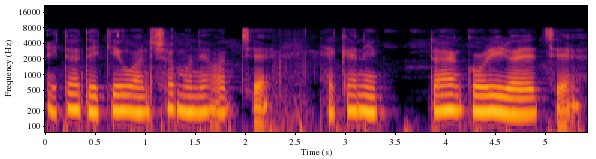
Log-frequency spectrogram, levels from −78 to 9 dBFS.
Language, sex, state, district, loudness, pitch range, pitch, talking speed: Bengali, female, Assam, Hailakandi, -13 LUFS, 185-200 Hz, 195 Hz, 110 wpm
